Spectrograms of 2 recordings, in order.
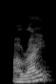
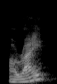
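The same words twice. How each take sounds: The two takes are said the same way.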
